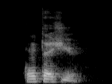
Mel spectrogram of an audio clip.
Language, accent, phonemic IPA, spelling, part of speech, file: French, France, /kɔ̃.ta.ʒjø/, contagieux, adjective, LL-Q150 (fra)-contagieux.wav
- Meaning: contagious (that can be transmitted to others; easily transmitted to others)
